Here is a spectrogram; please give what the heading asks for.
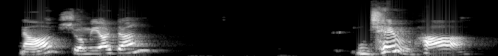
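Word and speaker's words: जिह्वा: Jivha. How to pronounce this word? There is ha, half, and then focus directly on va. Jivva.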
